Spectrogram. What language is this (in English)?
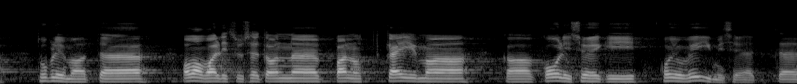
Estonian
